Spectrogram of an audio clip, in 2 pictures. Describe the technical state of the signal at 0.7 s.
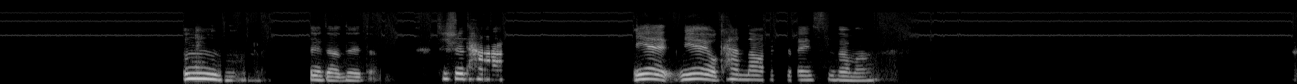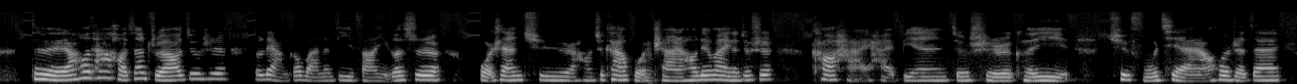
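At 0.7 s the speech carries converter idle tones, present throughout the clip. An undithered delta-sigma converter settles into repeating bit patterns on small inputs. These produce a faint whistle around 4 kHz, about 29 dB below the signal, with grainy noise beneath quiet passages.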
